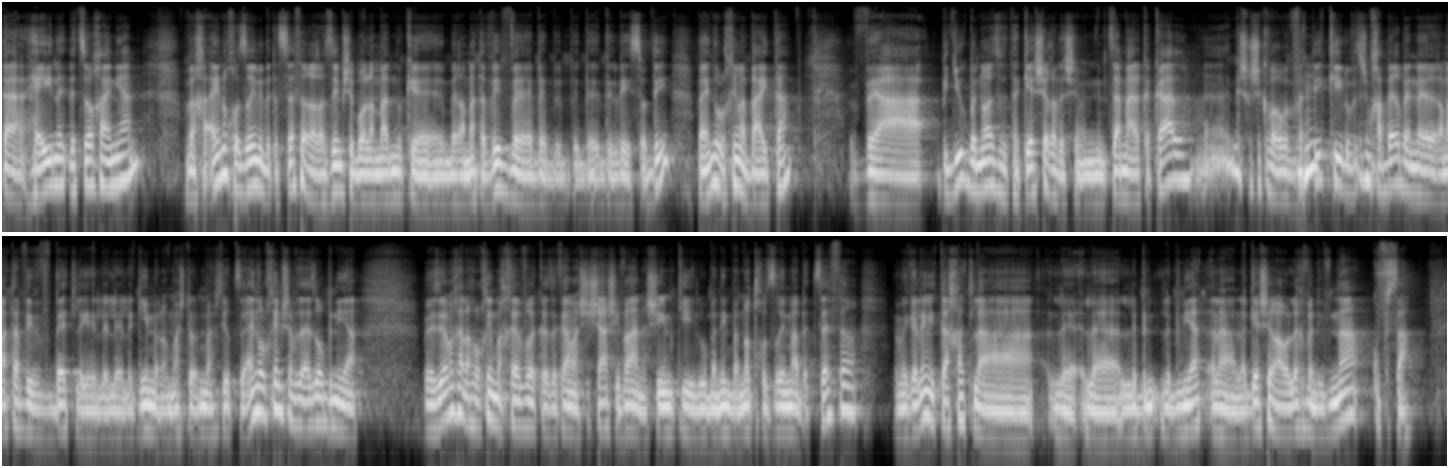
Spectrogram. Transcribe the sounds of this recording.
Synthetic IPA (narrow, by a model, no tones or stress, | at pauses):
t̪ahe̞jlet͡so̞ʁeχainjan | veaa̰jinuχo̞zʁimibetasefeʁaʁazimʃebo̞lamad̪nukebeʁamatavivebebejiso̞diveainuolχimabajta | veab̥idjuk̚banoazoet̪aɡe̞ʃeʁazeʃḛnimt͡samealkakal̰ɡeʃeʁʃekvaʁvat̪ikiːluvezeʃemeχabeʁbe̞nʁamatavivbe̞tleleeleɡimelomaʃtmaʃt̪iʁt͡seainuolχimʃamzeezo̞ʁbnija | vezjo̞meχadanaχuolχimaχe̞vʁekazekamaʃi̥ʃaʃivaːnaʃimkiilubanimbano̞tχo̞zʁimːabet͡se̞fe̞ʁ | vemeɡalimitaχatlalelaleblebnijalalaɡeʃeʁhaole̞χvenivnakufsa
